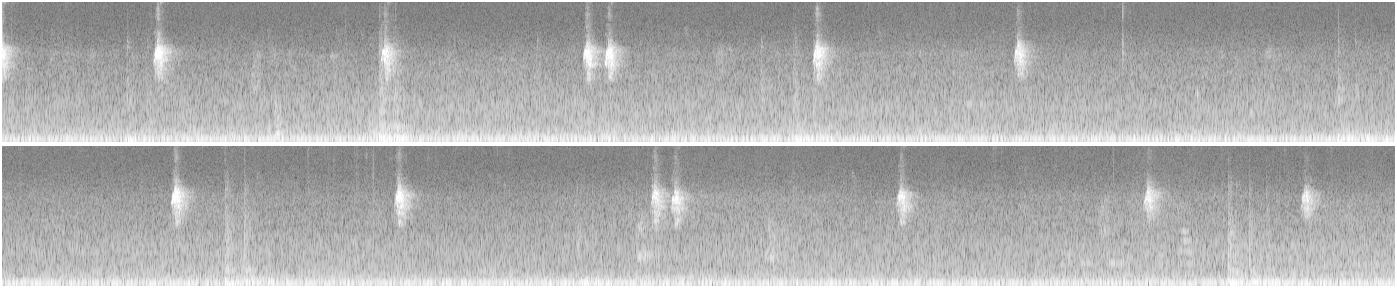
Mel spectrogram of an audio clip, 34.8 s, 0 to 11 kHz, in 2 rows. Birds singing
0:07.2 0:09.2, 0:19.5 0:19.9, 0:22.3 0:22.7, 0:25.4 0:26.3, 0:27.0 0:29.6, 0:31.5 0:32.3, 0:33.6 0:34.2

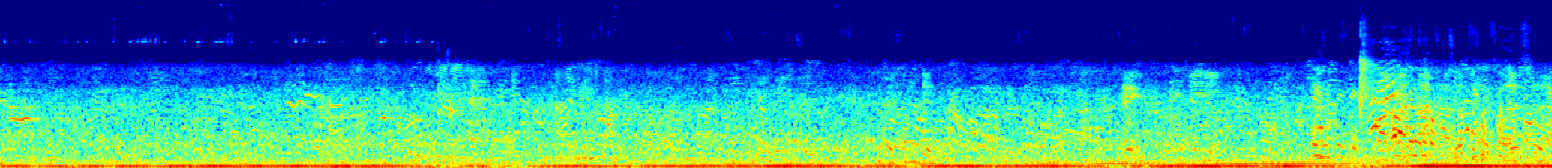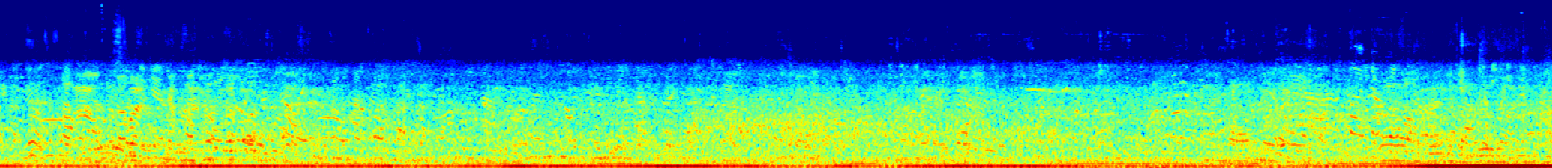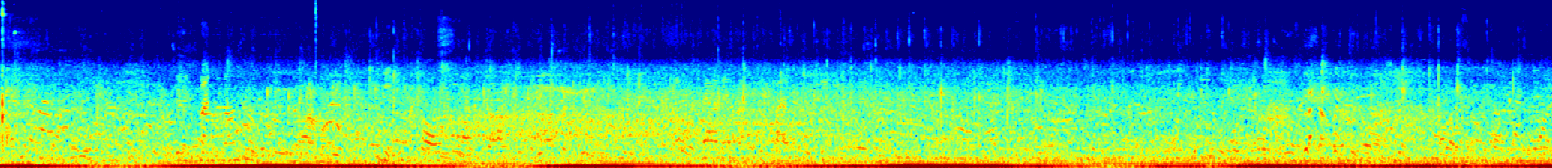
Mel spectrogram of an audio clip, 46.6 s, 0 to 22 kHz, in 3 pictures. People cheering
0:20.2 0:46.5

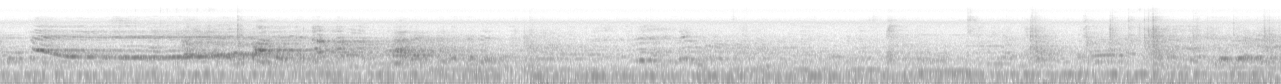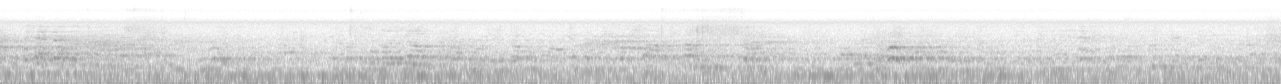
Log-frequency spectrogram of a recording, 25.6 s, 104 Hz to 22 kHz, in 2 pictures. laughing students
0:00.6 0:05.3

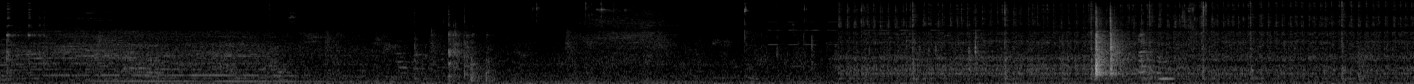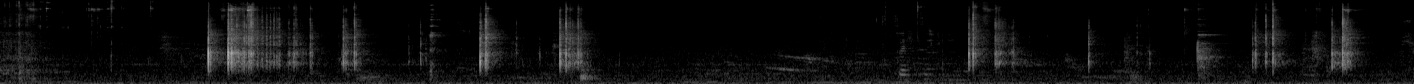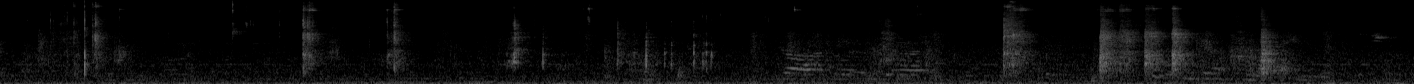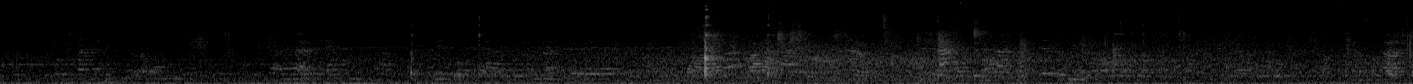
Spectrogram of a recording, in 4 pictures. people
0:07.1 0:15.4, 0:36.0 0:56.5

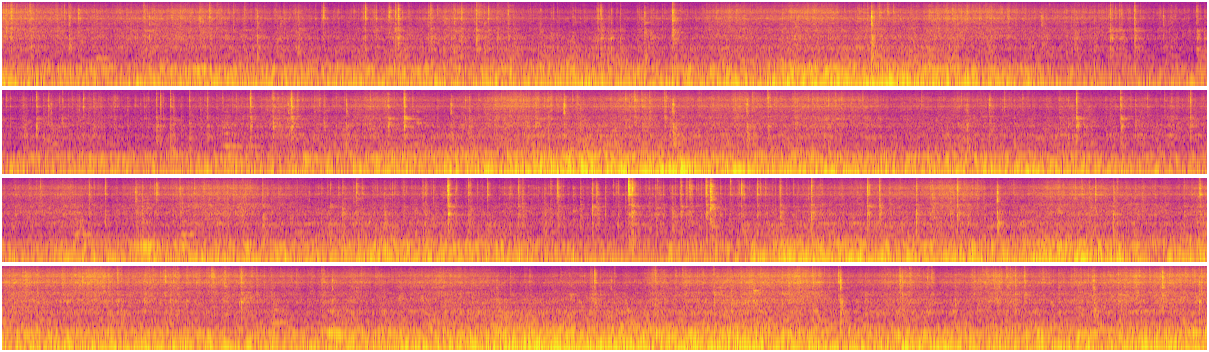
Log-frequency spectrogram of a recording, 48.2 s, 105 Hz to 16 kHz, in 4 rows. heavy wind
0:14.0 0:25.5, 0:31.5 0:48.2

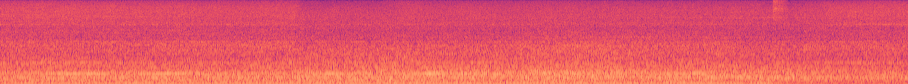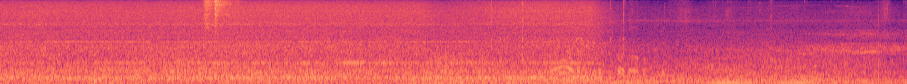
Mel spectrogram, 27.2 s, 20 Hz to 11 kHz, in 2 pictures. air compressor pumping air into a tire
0:16.2 0:23.1

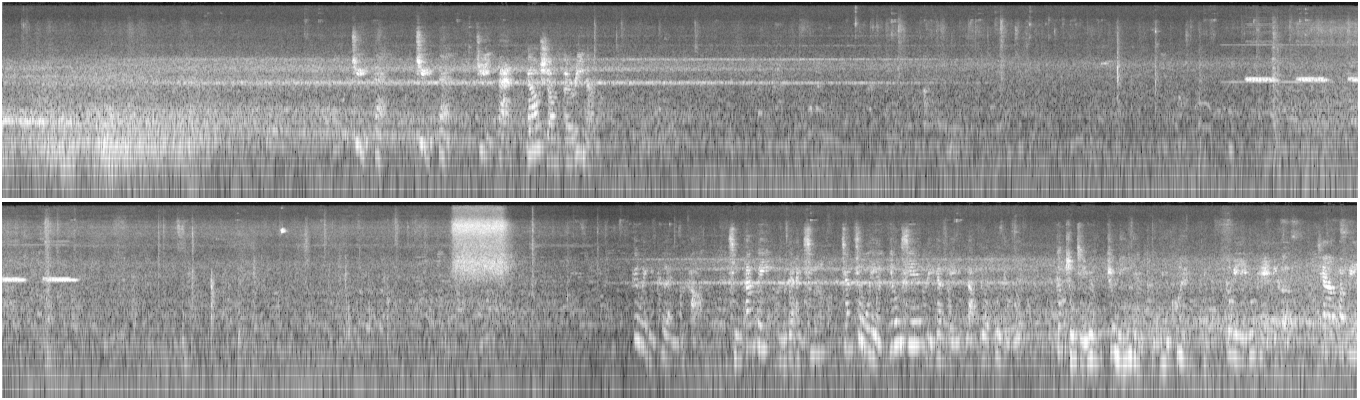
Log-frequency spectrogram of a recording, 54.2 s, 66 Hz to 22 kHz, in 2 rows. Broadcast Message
0:48.2 0:54.2

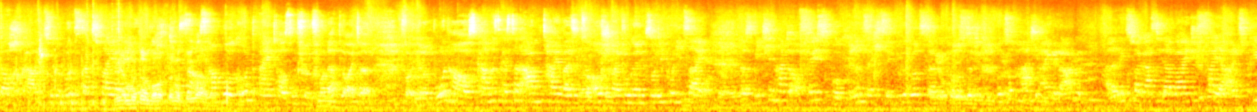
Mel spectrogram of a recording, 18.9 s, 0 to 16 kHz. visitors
0:00.0 0:04.4

